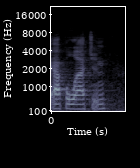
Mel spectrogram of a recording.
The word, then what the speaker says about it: Appalachian: like a ramp and yes that is how you say Appalachian remember if you think it's Appalachia I'm gonna throw an apple at you at your head at a high rate of speed because you're wrong anyway move it on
